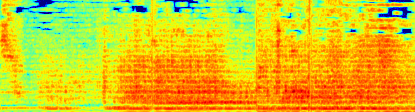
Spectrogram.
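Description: Animated film soundtrack between lines of dialogue: held orchestral notes, then about half a second in a loud swell of score and effects with a deep low rumble under it.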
